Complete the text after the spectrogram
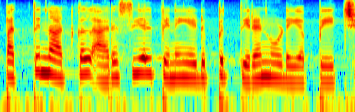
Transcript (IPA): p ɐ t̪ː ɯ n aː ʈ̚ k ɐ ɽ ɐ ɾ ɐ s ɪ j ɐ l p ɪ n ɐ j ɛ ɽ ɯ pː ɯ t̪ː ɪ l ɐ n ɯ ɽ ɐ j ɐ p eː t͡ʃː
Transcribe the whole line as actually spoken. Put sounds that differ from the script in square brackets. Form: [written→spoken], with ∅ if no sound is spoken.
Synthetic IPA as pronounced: p ɐ t̪ː ɯ n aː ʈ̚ k ɐ [ɽ→ɭ] ɐ ɾ ɐ s ɪ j ɐ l p ɪ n ɐ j ɛ ɽ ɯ pː ɯ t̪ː ɪ [l→ɾ] ɐ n ɯ ɽ ɐ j ɐ p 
